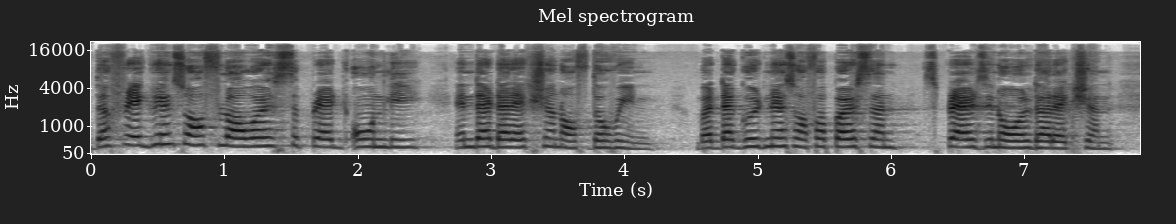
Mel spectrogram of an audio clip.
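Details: Adult woman; normal speech.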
